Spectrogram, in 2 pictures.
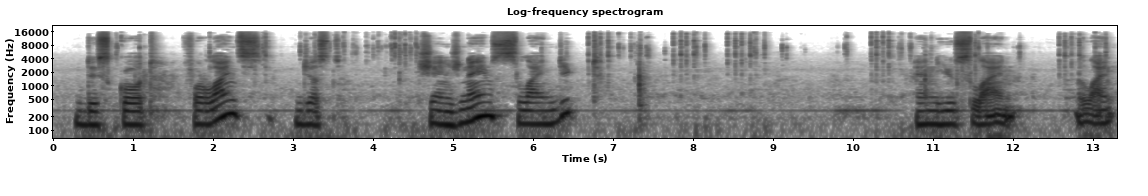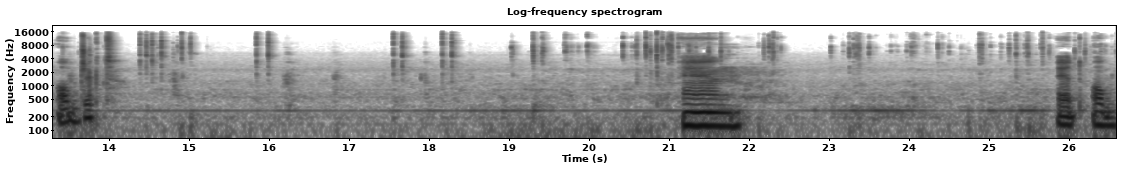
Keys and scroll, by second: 3.1 Right, 4.0-4.8 typing, 7.1 super+c, 8.0 super+v, 10.5 super+c, 11.5 super+v, 14.8 super+v, 19.2 Return, 20.3-22.1 typing, 21.4 Return, 23.2 space, 23.3 ], 24.2 Left, 24.7 a, 25.3 d, 26.0 Return.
